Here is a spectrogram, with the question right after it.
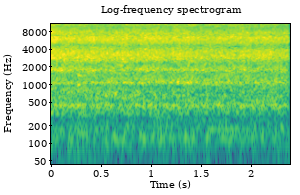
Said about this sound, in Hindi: इसी के साथ हम इसमें धुला हुए दाल को ऐड कर देंगे।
